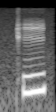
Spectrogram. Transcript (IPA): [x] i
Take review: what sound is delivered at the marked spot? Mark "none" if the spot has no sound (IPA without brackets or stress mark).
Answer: kʰ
